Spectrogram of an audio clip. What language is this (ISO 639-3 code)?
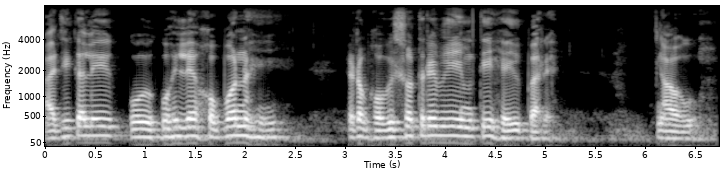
ori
